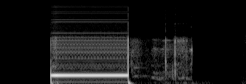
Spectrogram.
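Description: An outgoing phone call gives a single steady ringback tone lasting under a second, followed by faint clicks and line noise.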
